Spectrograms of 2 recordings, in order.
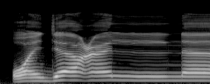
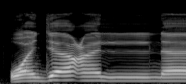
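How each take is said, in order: No difference in how they are said.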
